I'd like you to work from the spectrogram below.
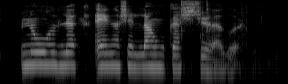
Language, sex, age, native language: Icelandic, female, 7, Icelandic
